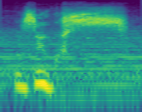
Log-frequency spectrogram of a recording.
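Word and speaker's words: Zos: My name is Zeus, but it's spelled Z O S. Zeus.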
